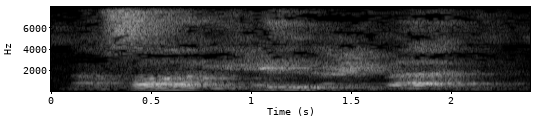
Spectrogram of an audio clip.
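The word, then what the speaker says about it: نصائح العباد: Syarah, ya, ulasan, nasaihi al-ibadi. Itu cara bacanya. nasaihil ibadi.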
